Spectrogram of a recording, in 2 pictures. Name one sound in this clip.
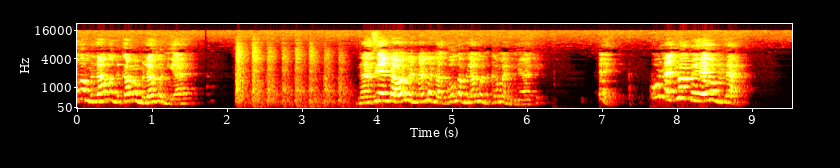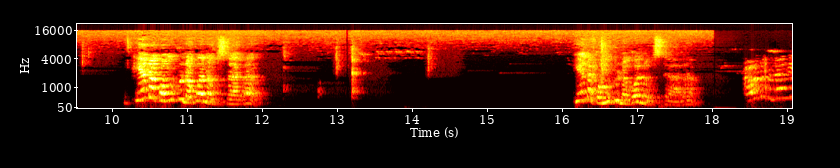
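A young woman calls out nearby.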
